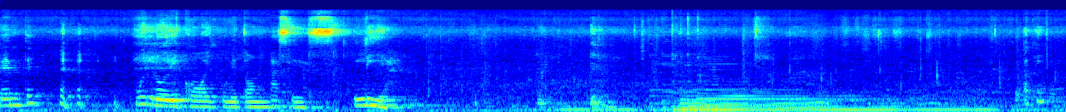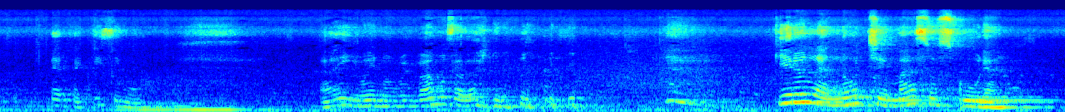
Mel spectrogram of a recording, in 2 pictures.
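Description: A young woman sings through a microphone.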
